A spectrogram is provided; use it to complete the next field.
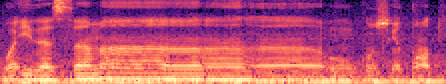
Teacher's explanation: ada mad wajib mutasil, dibacanya 4-6 harakat, jadi panjang.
